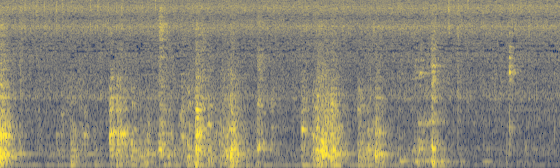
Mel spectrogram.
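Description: Wild boar burgers sizzle and hiss steadily in a hot pan, with scraping and stirring clatter across the sizzle and no talking.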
